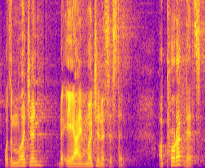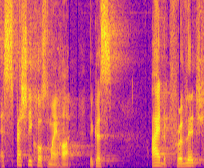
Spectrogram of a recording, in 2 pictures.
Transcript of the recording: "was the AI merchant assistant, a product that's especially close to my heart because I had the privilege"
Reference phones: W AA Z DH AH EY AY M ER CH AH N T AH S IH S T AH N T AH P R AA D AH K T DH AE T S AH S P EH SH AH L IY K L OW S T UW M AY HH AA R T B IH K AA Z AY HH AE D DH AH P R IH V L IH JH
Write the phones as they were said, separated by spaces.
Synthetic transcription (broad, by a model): W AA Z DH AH EY AY M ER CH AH N AH S IH S T AH N T AH P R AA D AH K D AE T S AH S P EH SH AH L IY K L OW S T UW M AY HH AA T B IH K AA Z AY HH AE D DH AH P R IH V L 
